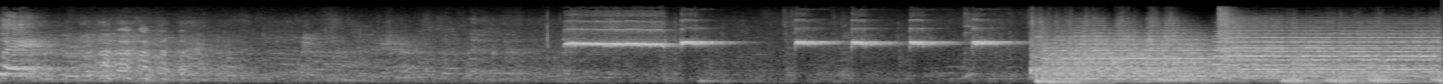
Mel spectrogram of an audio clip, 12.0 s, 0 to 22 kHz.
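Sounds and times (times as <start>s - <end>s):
whistle blasts: 4.7s - 8.7s
brass band playing: 4.8s - 12.0s.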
